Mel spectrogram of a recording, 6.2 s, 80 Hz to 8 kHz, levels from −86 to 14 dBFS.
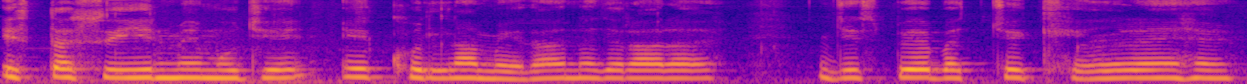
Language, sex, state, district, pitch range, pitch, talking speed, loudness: Hindi, female, Rajasthan, Jaipur, 230-245 Hz, 235 Hz, 165 wpm, -15 LUFS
